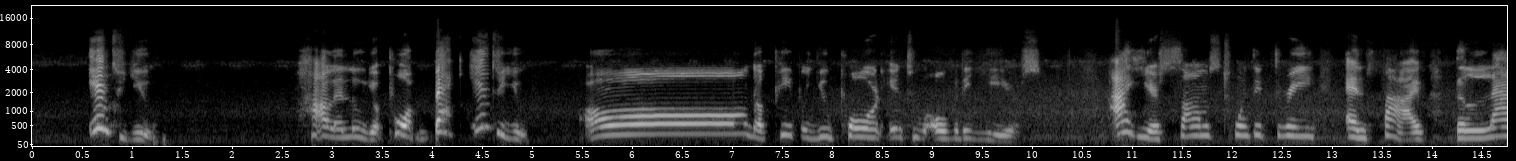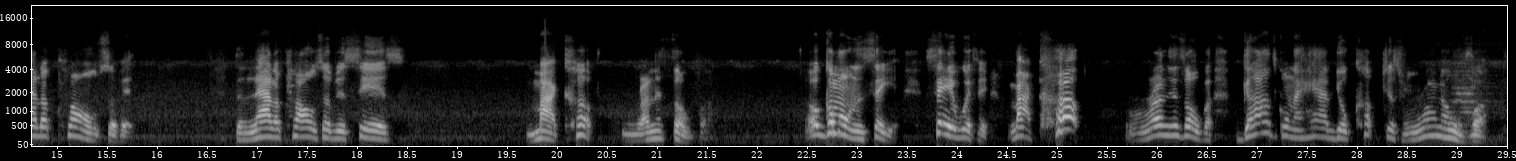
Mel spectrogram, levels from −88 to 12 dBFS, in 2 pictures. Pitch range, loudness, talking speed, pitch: 185-270 Hz, -26 LUFS, 120 wpm, 225 Hz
